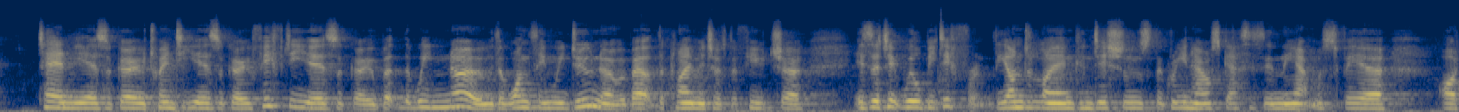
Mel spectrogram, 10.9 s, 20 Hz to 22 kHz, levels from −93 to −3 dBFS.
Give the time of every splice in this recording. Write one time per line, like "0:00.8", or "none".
0:07.0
